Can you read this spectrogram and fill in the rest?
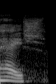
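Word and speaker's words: Heche: do you say that is it h or hake say it real fast and we'll all believe you and haysh yeah there you go yeah and you go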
